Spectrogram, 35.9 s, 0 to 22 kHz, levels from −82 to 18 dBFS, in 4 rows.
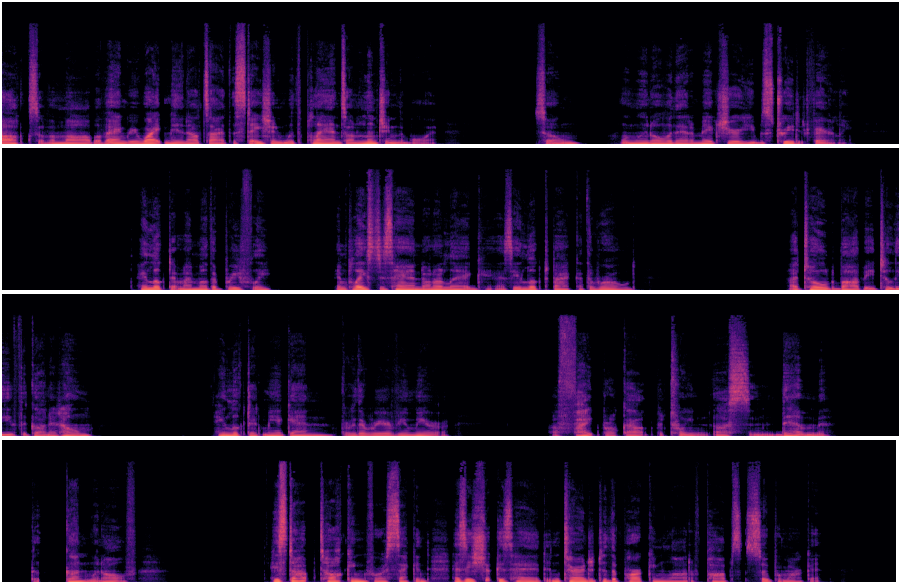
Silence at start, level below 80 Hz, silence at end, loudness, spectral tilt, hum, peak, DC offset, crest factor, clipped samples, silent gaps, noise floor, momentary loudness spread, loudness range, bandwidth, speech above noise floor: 0 s; -62 dBFS; 0.8 s; -24 LUFS; -5.5 dB/octave; none; -4 dBFS; under 0.1%; 20 dB; under 0.1%; none; -83 dBFS; 11 LU; 6 LU; 19 kHz; 60 dB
